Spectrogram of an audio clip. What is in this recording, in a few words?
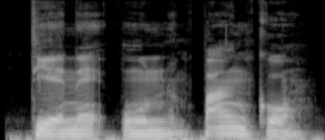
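she has a bank, Spanish, male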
